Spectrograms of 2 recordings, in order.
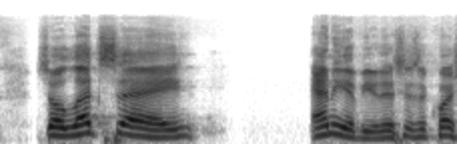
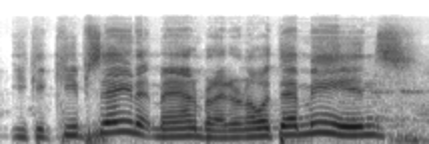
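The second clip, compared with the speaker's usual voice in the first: normal talking voice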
